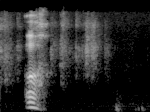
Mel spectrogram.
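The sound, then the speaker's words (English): One sharp, loud dog bark, followed by a moment of quieter shuffling and a couple of soft low thumps. “dog, be quiet.”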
